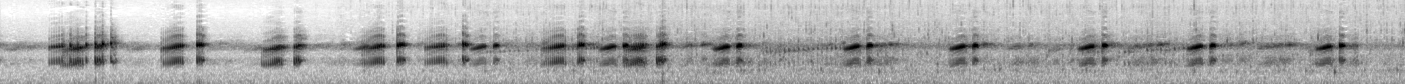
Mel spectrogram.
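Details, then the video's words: Frog calls in nature: a long run of short, raspy double-pulsed croaks, densely packed at first and then spaced roughly a second apart, possibly overlapping callers, over a continuous high-pitched background drone. "Frogs - Nature Sounds"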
